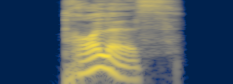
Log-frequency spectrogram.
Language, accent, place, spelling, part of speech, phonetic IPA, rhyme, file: German, Germany, Berlin, Trolles, noun, [ˈtʁɔləs], -ɔləs, De-Trolles.ogg
- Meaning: genitive singular of Troll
